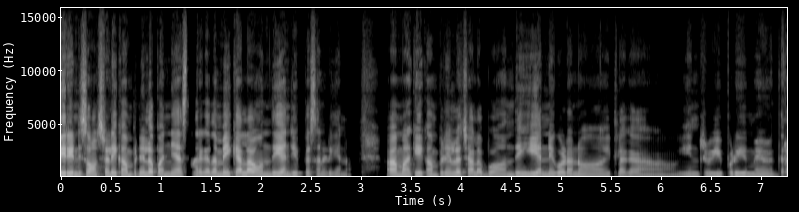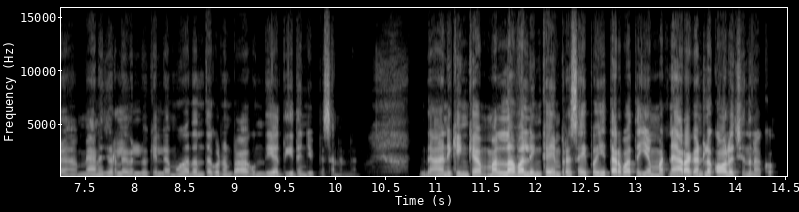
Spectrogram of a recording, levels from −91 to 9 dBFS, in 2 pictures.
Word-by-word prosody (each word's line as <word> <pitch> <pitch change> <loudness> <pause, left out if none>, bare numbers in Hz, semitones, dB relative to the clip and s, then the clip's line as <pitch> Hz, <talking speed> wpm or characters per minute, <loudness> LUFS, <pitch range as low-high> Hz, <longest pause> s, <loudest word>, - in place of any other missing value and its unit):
మీరిన్ని 120 -1 +5
సంవత్సరాలు 125 +5 +1
ఈ - - -7
కంపెనీలో 130 +5 -2
పని 115 -1 -5
చేస్తున్నారు 115 -3 -3
కద, 130 - -3
మీకెలా 110 -1 +2
ఉంది 110 +1 -3
అని 115 - -9
చెప్పేసని 100 -3 -9
అడిగాను. 90 -1 -17 0.4
"ఆ! - - +7
మాకు 115 - -2
ఈ - - -20
కంపెనీలో 125 +5 -4
చాలా 95 -2 -3
బావుంది. 100 +9 -7
ఇవన్నీ 110 0 -3
కూడాను 100 -1 -6 0.2
ఇట్లాగా 90 0 -10 0.5
ఇంట్రవ్యూ 95 - -9
ఇప్పుడు - - -10 0.2
మేము 95 0 -10
ఇతర 90 - -9 0.2
మేనేజర్ 100 0 -5
లెవెలోకెళ్ళాము, 90 0 -8
అదంతా 105 -2 -5
కూడా 100 - -8
బాగుంది" 90 +1 -3
అది, - - -10
ఇది 100 - -8
అని - - -12
చెప్పేసన్నారు. 85 +1 -5 0.8
దానికి 135 -1 +3
ఇంకా 110 +1 +5 0.2
మళ్ళా 110 +10 +8
వాళ్ళు 115 -3 +7
ఇంకా 170 - +2
ఇంప్రెసైపోయి, 130 -1 +1
తరువాత - - +2
ఎమ్మటనే - - +3
అరగంటలో 125 0 +6
కాలొచ్చింది 115 -3 +4
నాకు. - - -14
105 Hz, 185 wpm, -26 LUFS, 95-120 Hz, 0.8 s, మళ్ళా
